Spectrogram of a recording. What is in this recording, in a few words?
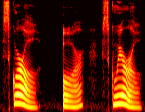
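"squirrel", English word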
